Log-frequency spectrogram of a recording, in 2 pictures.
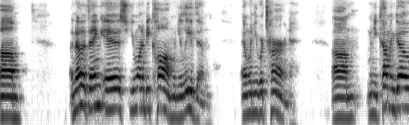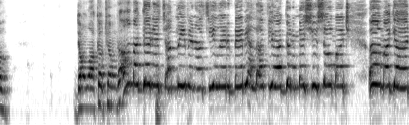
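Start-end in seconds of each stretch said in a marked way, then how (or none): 10.6-16.4 very high, over-excited, gushing voice. Speaker demonstrates how not to say goodbye when leaving them, high-pitched excited voice. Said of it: "you're using your high pitched, exciting voice".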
